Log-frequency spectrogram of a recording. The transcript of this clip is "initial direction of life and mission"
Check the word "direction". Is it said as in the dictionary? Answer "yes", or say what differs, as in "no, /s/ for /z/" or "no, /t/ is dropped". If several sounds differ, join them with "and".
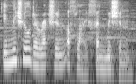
yes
